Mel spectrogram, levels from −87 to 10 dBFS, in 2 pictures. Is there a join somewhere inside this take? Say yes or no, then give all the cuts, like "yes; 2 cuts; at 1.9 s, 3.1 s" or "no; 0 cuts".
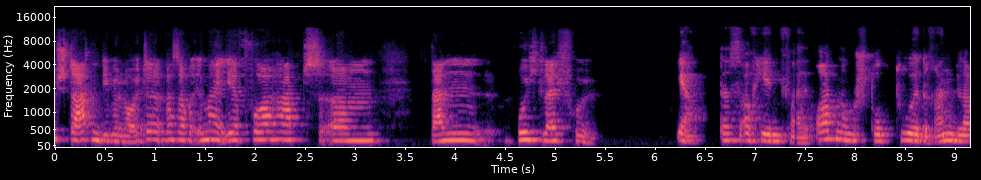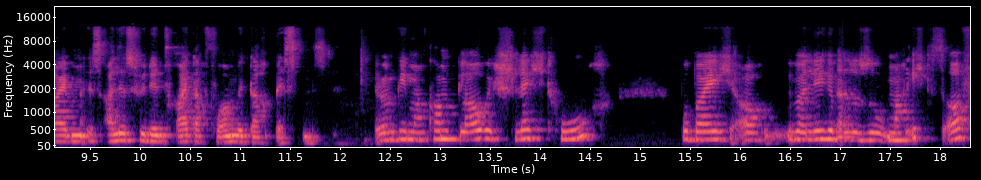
yes; 2 cuts; at 12.4 s, 17.0 s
